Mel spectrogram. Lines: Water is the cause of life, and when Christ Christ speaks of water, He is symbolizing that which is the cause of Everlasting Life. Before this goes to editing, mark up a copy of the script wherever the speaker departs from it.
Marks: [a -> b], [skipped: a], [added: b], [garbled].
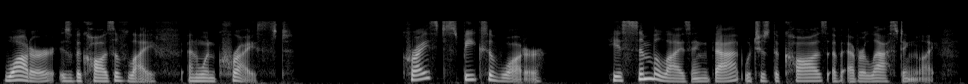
Water is the cause of life, and when Christ Christ speaks of water, He is symbolizing that which is the cause of Everlasting Life.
